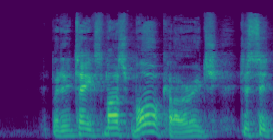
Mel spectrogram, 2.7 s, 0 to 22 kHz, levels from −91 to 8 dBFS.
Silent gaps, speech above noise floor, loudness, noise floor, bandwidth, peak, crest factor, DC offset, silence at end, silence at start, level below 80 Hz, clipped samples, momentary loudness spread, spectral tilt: none; 38 dB; -24 LUFS; -63 dBFS; 15.5 kHz; -6 dBFS; 20 dB; under 0.1%; 0 s; 0.55 s; -78 dBFS; under 0.1%; 10 LU; -2.5 dB/octave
